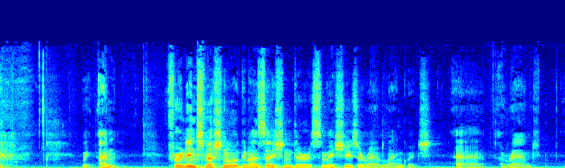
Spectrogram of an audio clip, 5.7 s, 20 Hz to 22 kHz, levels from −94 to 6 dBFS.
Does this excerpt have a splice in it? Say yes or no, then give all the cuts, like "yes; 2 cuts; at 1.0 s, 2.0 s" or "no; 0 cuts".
no; 0 cuts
